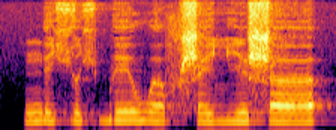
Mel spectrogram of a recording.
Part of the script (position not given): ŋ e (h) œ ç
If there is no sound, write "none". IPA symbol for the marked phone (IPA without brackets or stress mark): ç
